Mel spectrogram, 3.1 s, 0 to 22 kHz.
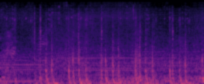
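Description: Roach, Geralt's horse in The Witcher 3: Wild Hunt, clip-clops with steady rapid hoofbeats, close and fairly loud, under game music and a voice.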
